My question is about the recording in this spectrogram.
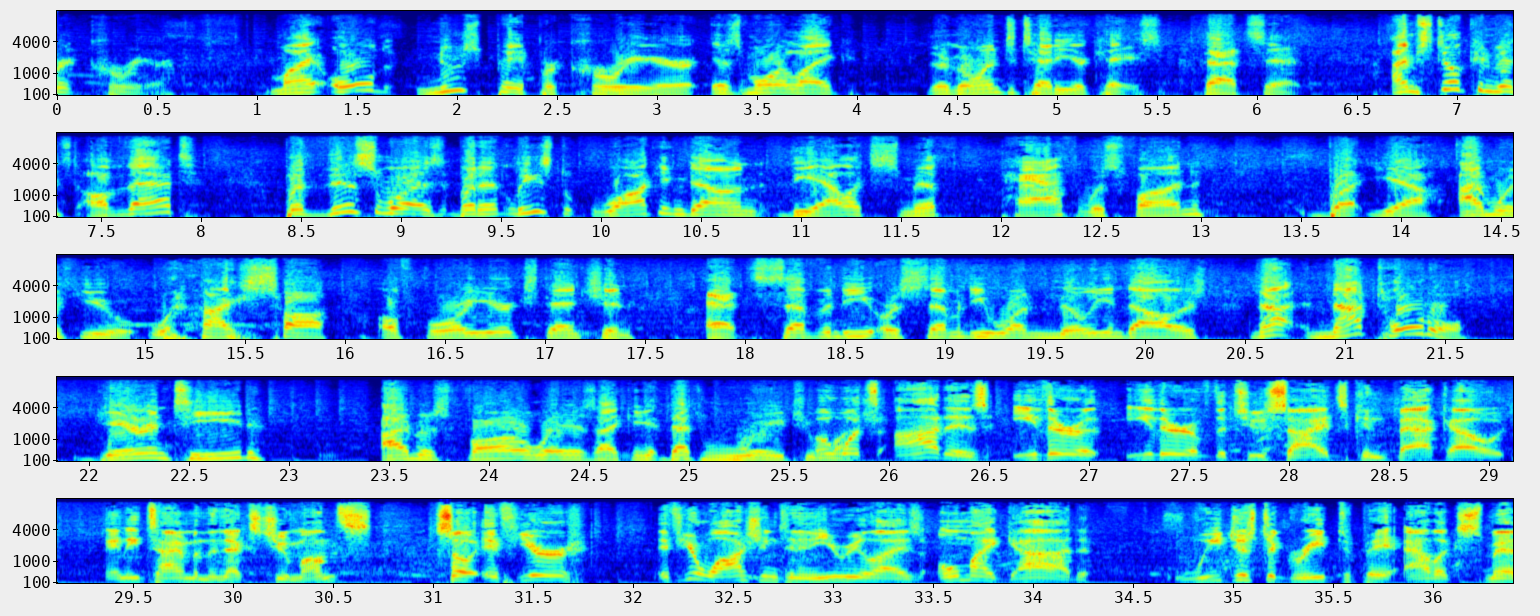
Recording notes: live from Radio Row all week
